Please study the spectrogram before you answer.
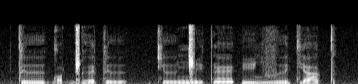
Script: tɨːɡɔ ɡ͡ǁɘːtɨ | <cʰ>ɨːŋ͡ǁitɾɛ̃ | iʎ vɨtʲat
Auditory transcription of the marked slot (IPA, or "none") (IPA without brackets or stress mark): cʰ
